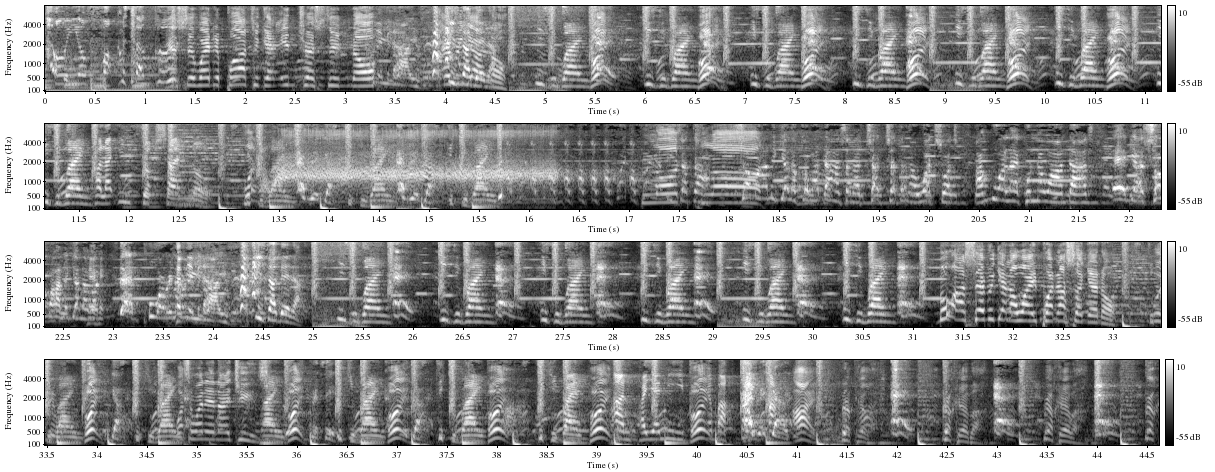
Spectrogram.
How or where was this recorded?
busy venue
